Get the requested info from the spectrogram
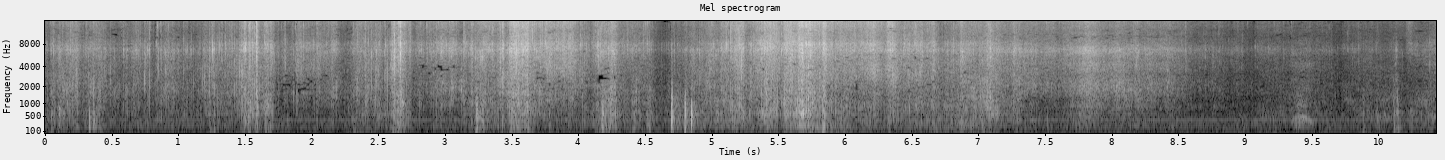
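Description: Plastic wrapping crinkling and cardboard boxes of fireworks rustling and knocking as they are handled, in an irregular run of rustles and small clicks that dies down near the end.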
